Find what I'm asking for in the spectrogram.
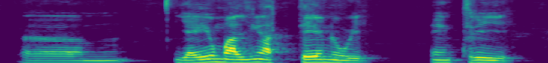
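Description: This man has a dark, mellow tone. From Brazil. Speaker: corporate security manager. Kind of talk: casual interview.

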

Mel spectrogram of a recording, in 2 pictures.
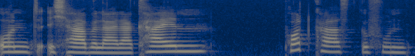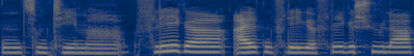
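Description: A woman talks in a fairly high pitch with monotone, flat intonation. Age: 20s. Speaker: nursing student. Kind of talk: podcast monologue. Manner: halting; hesitant, many fillers.

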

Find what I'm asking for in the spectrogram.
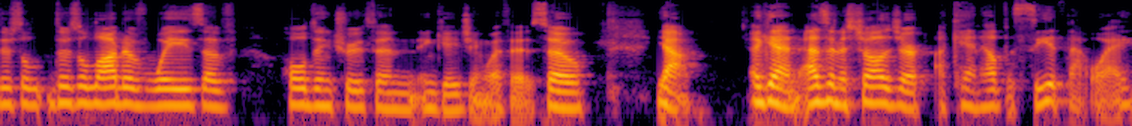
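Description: On a very clean recording with a silent background, a woman with an unremarkable speaking voice talks at a fairly quick pace in a medium pitch, her intonation fairly even but her loudness swinging widely. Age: 40s. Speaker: astrologer and animal communicator. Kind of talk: casual interview conversation.

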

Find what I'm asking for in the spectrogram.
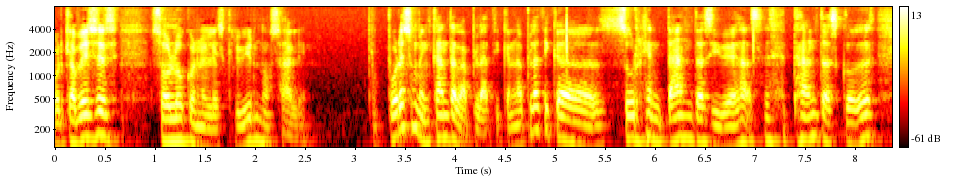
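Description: The man's voice is somewhat breathy and fairly high in pitch, with a dark, mellow tone. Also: ordinary pitch variation, moderate pace. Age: 20s. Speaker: podcast host. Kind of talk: casual monologue. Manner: halting.

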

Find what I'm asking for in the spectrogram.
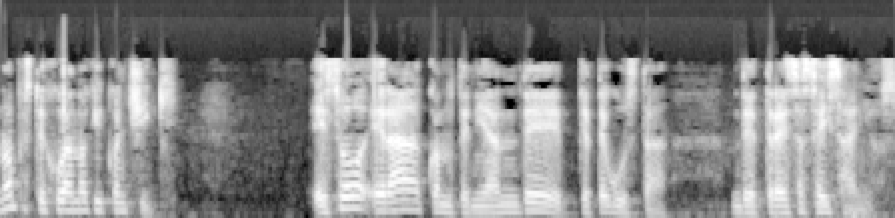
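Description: With lively intonation and a somewhat breathy voice, a man speaks at a fairly slow pace and a fairly high pitch. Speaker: office worker. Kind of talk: storytelling.

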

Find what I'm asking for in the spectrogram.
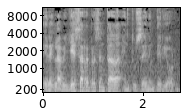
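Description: Over noticeable background noise, a man talks at a fairly slow pace with lively intonation. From Venezuela. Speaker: mental health therapist. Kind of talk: radio interview.

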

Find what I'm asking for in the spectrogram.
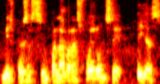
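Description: A somewhat breathy man's voice at medium pitch, fairly slow in pace. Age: 40s. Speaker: pastor. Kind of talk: interview.

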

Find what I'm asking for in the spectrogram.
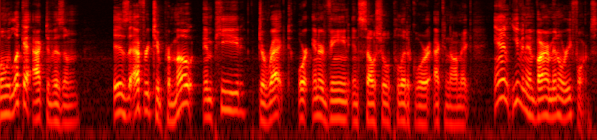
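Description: Lively intonation, a fairly quick pace and a bright, sharp tone. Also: man, medium pitch for a man. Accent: American. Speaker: podcaster and AR developer. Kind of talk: solo podcast monologue. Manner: casual, many fillers.

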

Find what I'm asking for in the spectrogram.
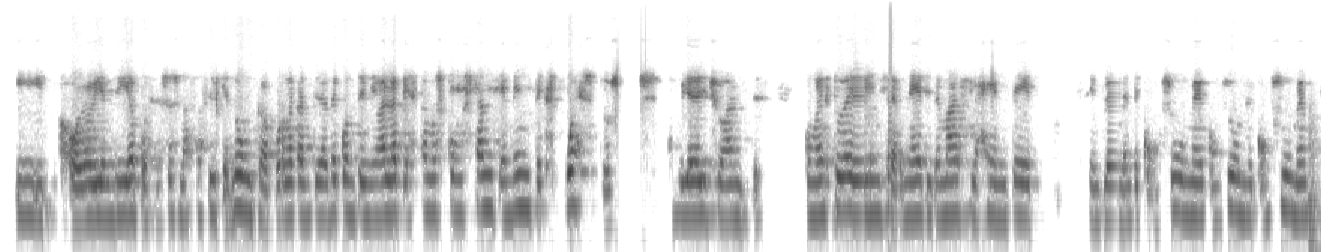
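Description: A woman at a medium pitch and moderate pace, with monotone, flat intonation. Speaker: film analyst and YouTuber. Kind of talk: interview.

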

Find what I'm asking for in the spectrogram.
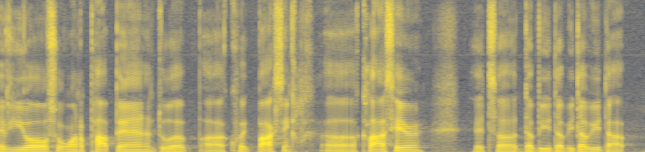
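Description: In a very clean recording with a silent background, a man with a New York accent speaks fairly slowly at a fairly low pitch with fairly even intonation. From New York City, Lower East Side. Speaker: podcast host and boxing coach. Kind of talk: casual podcast intro monologue. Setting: studio. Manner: hesitant, many fillers.

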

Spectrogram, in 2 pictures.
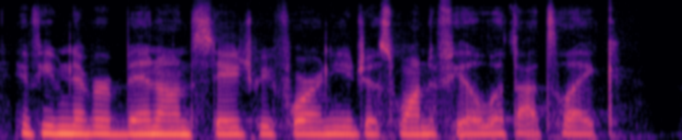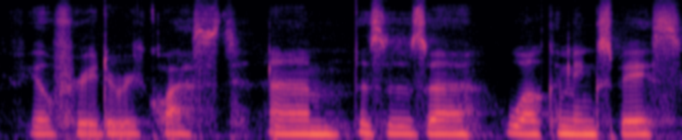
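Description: In a very clean recording with a silent background, a woman with an American accent speaks at a moderate pace and fairly low pitch, her tone dark and mellow, somewhat breathy, with flat, monotone intonation. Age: 30s. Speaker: podcast host. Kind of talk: casual interview. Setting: live audio chat room.

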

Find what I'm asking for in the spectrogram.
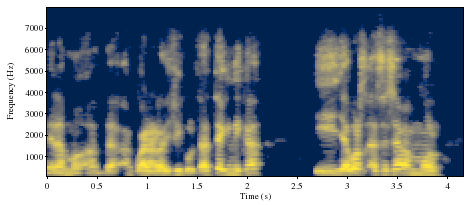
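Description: A man speaks at a moderate pace. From Catalonia (Penedès). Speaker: writer. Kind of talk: interview conversation.

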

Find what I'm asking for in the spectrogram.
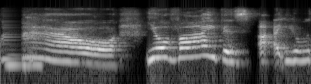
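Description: Lively in intonation, a woman speaks at a high pitch with a British accent. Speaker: podcast co-host. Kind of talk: casual chat.

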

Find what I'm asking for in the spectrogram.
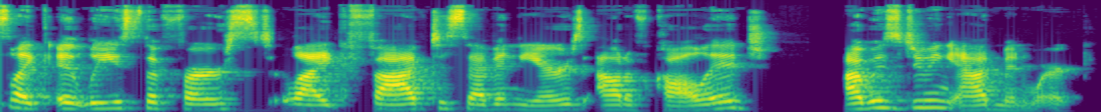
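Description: A woman speaks with a slight Southern US accent. She keeps a moderate pace and ordinary pitch variation. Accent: slight Southern twang. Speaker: podcast host. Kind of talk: casual interview chat.

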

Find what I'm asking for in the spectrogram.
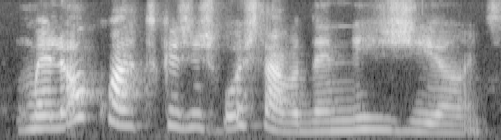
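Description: A woman talks at a very fast pace in a high pitch. Her intonation is lively. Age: 20s. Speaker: paranormal experience narrator. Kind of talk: testimony.

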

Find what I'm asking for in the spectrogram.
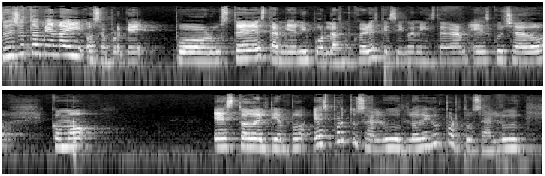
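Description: Audible room echo around a woman's fairly high voice, ordinary in pitch variation, at a moderate pace. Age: 20s. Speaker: psychologist and former figure skater. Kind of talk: casual chat.

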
